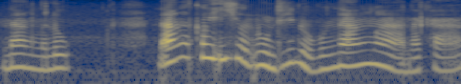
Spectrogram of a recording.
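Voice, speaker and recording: A woman's voice: high-pitched, animated, fast. A woman giving casual, chatty commentary while playing a video game, teasing and exclaiming as she goes, recorded at a desk microphone. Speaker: gaming streamer.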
